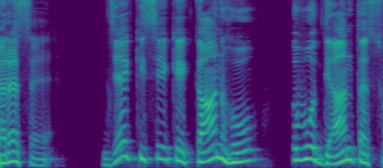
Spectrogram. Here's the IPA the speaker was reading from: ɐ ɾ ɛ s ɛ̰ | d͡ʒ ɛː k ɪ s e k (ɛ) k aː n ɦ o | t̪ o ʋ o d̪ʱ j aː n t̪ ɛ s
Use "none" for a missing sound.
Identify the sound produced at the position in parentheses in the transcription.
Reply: e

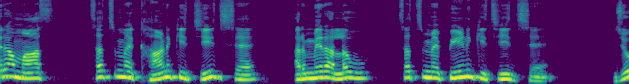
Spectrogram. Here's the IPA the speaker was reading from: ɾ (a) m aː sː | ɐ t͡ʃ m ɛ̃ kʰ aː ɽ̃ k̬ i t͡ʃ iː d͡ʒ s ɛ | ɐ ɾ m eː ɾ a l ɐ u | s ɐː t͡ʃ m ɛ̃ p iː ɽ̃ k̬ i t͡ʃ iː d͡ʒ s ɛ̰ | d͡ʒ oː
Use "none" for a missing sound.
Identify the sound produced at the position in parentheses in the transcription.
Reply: a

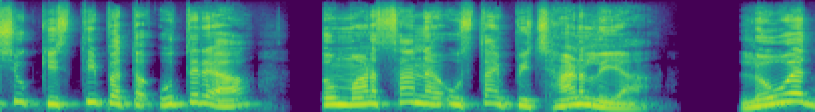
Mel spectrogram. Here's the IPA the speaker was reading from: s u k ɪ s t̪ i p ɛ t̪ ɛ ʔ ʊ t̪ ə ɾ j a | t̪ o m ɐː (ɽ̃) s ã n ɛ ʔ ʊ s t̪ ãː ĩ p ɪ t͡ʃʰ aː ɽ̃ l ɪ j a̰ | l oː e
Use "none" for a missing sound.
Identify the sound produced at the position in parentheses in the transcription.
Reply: ɽ̃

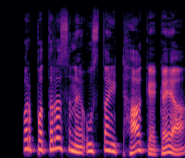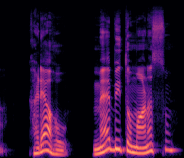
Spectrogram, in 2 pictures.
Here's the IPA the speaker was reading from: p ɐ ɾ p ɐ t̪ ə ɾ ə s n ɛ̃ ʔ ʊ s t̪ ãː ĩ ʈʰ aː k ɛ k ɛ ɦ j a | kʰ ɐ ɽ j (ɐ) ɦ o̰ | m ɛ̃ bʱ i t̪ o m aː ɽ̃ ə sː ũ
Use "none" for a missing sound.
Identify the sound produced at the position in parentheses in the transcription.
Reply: a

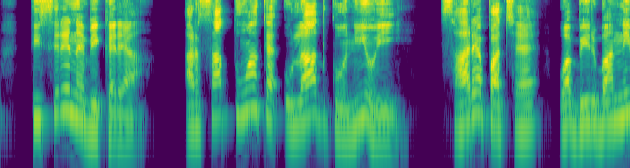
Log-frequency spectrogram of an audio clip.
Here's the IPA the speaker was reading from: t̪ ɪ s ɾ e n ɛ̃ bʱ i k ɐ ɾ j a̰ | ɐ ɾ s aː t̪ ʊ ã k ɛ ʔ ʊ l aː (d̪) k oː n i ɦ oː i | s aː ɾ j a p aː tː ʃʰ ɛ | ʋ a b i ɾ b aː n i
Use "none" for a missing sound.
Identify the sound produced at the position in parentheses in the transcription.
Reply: d̪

